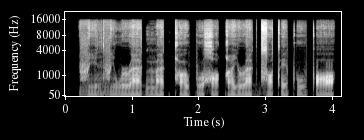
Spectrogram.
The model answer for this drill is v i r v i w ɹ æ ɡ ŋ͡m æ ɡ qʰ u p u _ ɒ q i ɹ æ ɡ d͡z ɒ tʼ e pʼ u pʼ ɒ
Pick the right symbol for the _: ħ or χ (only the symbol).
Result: χ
